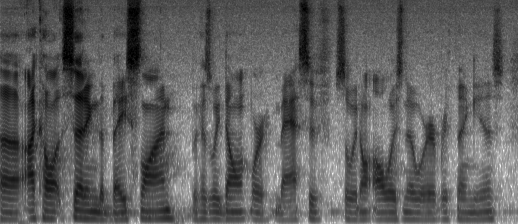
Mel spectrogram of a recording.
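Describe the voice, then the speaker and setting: Someone with a Southern US accent rushes along at a very fast pace with hardly any pauses and a monotone, flat intonation, in a very clean recording with a silent background. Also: man, fairly low pitch for a man. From Mississippi. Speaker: state transportation data manager. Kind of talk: panel discussion.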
